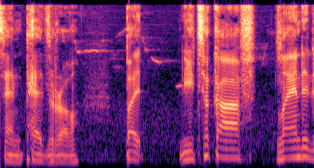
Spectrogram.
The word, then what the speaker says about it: San Pedro: They call it San Pedro. Yes, it's pronounced San Pedro.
